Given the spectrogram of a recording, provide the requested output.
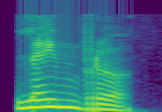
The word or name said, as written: lehmbruck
